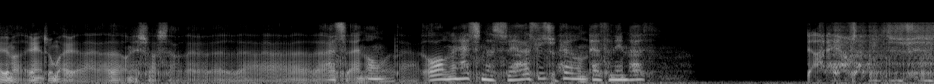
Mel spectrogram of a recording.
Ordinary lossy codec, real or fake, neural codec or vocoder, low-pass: none; fake; autoencoder, 22.05 kHz, a latent of 192 numbers a frame, VITS, trained on many speakers; 7.2 kHz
